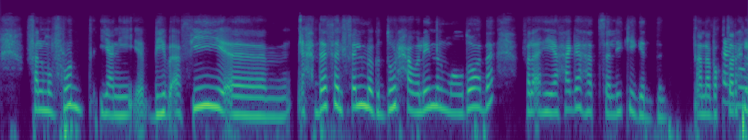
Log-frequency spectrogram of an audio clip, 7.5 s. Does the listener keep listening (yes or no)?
no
